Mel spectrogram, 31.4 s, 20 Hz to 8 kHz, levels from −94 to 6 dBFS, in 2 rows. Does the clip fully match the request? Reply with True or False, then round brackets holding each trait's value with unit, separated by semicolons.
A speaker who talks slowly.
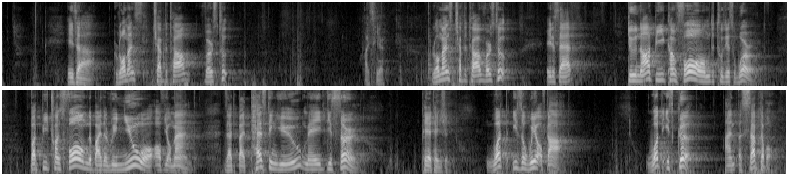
True (100 wpm)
